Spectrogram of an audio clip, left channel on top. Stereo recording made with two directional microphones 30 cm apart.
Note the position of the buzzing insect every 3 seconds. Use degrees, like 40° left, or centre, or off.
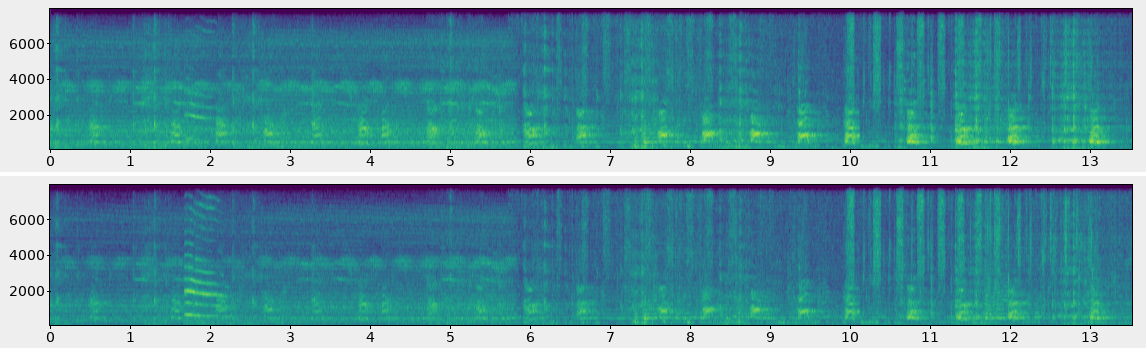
40° left, 30° left, 10° left, 10° right, 20° right.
